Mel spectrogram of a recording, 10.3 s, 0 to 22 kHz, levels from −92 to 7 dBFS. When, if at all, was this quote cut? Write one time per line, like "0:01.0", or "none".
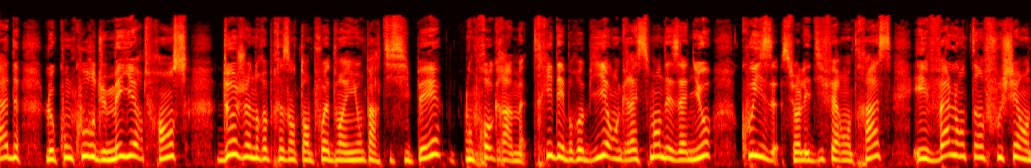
0:01.4
0:04.6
